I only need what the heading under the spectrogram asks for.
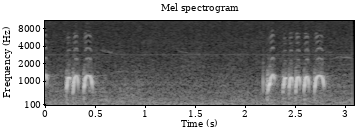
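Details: Champion zebra dove singing in the crisp, swinging style called renyah ngayun: two rolling cooing phrases, each a rising opening note and a fast run of four or five bouncy notes, separated by a quiet pause.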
